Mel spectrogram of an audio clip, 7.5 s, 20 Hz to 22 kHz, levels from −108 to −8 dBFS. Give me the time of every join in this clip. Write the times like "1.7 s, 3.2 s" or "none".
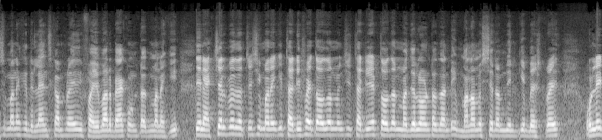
2.4 s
